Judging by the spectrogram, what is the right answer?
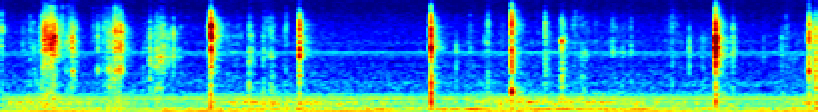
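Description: Stiff clear plastic blister pack of a microSD card clicking and crinkling as fingers bend and pry at it. There are irregular sharp clicks, roughly one a second, with brief crinkling in the first second or so.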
